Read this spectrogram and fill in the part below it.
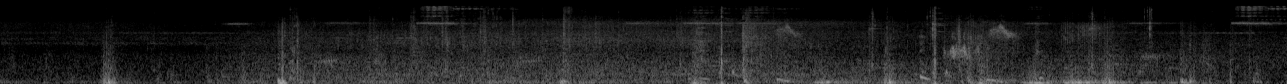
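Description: Heavy blows thud and crack sharply.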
